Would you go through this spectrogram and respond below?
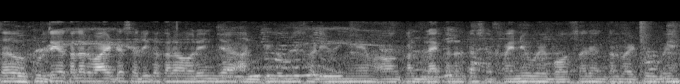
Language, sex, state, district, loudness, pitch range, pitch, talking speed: Hindi, male, Maharashtra, Mumbai Suburban, -18 LUFS, 125-135 Hz, 130 Hz, 245 wpm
